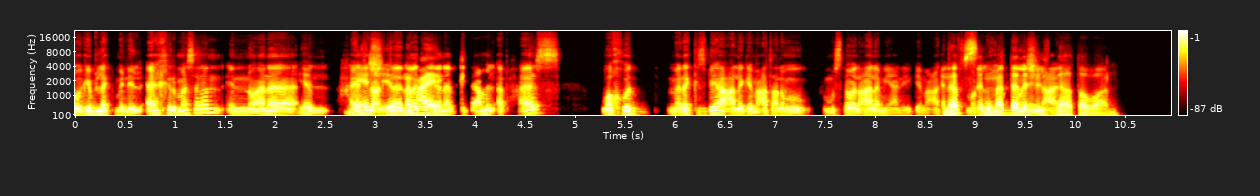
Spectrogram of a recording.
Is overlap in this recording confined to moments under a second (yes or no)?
no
